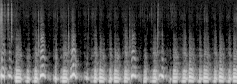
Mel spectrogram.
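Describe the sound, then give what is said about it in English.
Cuíca friction drum, a small drum whose stick is attached to its head, played by rubbing the stick with a wet cloth: many rapid, rhythmic squeaky hooting tones with swooping pitch, heard alone. “And this one is the most interesting one because this is a small drum that has a stick in the middle, and the stick is attached to the head of the drum. And it's played by producing friction on the stick,”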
